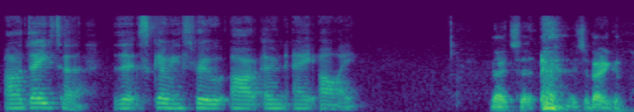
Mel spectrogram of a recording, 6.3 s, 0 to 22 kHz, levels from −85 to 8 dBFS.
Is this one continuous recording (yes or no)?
yes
